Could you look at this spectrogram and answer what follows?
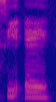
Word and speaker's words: cairn: probably knows that word it's c-a-i-r-n um i think it's pronounced cairn like karen but without the e um whenever you see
